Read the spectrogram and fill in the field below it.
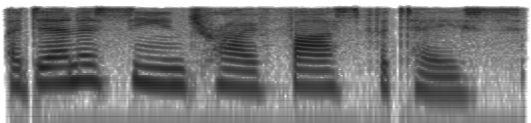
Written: adenosine triphosphatase

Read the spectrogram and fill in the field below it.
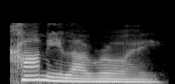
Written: kamilaroi

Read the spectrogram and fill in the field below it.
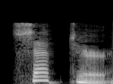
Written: sceptre

